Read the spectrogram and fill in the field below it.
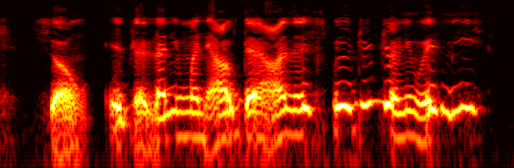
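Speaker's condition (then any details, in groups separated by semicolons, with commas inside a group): Cerebral palsy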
